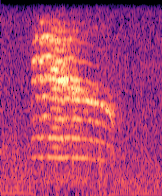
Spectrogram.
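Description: A single drawn-out meow from a female cat, rising and then trailing off, at modest volume against a quiet background hiss.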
